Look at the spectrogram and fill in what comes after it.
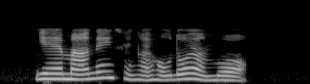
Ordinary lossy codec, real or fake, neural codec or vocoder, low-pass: AAC, 48 kbps; real; none; 5.4 kHz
